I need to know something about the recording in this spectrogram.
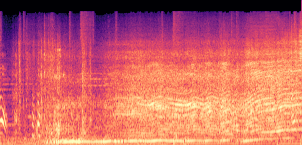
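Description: Snowmobile engine revving as the sled pulls away across the snow. Its pitch climbs from about a second in, dips briefly near five seconds and rises again.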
